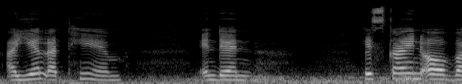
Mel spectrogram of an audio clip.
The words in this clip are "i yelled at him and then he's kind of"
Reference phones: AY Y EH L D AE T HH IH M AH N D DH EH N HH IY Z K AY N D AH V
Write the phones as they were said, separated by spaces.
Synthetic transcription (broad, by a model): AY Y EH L AE T HH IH M AH N D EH N HH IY S K AY N D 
